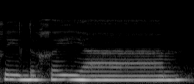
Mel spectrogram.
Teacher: Əgər davam edəriksə oxumağa fil xiyəmi deyə oxuyuruq. Əgər burada durarıqsa o zaman fil xiyəm deyə mim hərfini cəzmli m kimi tələffüz edirik.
